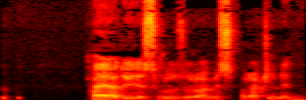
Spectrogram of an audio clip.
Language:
Pashto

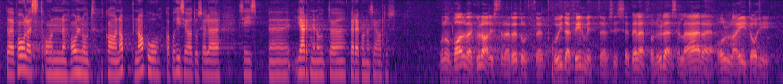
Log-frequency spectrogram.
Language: Estonian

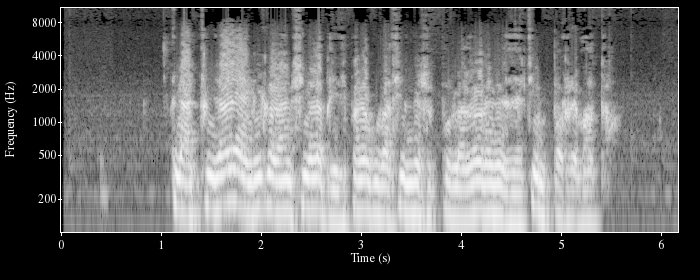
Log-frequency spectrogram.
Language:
Spanish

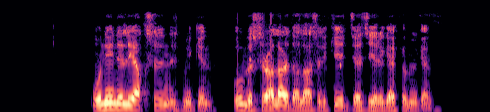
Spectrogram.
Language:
Uyghur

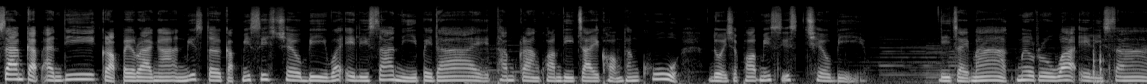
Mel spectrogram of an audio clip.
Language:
Thai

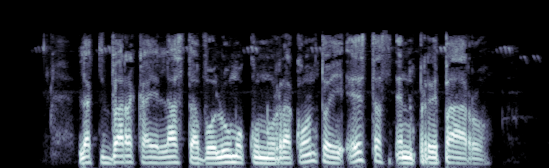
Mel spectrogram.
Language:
Esperanto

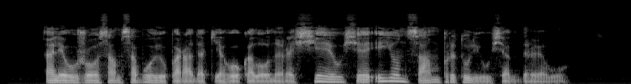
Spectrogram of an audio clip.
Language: Belarusian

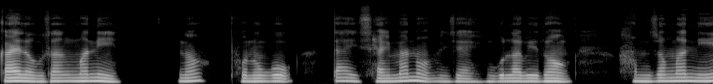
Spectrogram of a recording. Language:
Kok Borok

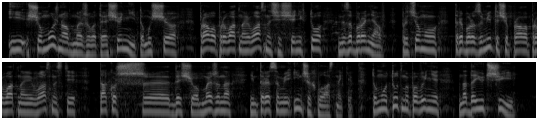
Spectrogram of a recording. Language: Ukrainian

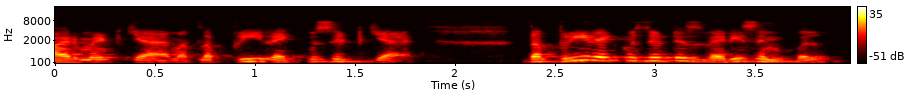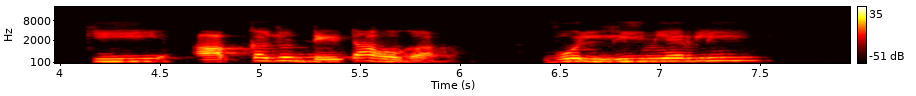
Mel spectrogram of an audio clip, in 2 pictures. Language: Hindi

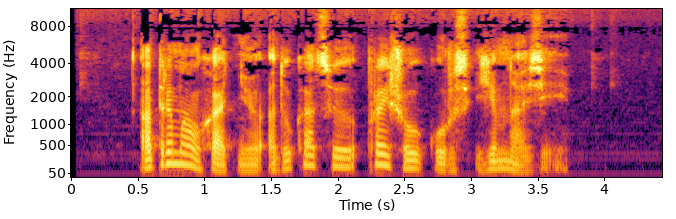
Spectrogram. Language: Belarusian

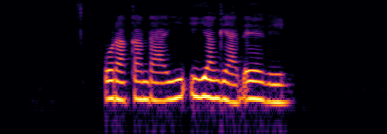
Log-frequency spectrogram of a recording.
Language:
Mpiemo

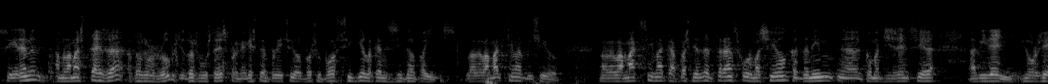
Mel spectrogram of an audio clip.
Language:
Catalan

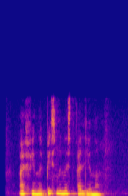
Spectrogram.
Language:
Russian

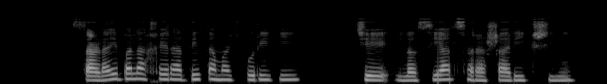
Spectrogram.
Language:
Pashto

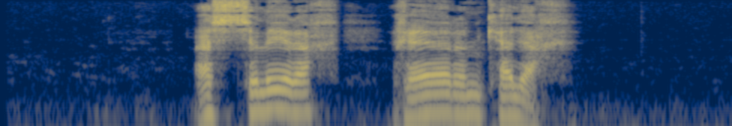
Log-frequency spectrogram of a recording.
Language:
Manx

